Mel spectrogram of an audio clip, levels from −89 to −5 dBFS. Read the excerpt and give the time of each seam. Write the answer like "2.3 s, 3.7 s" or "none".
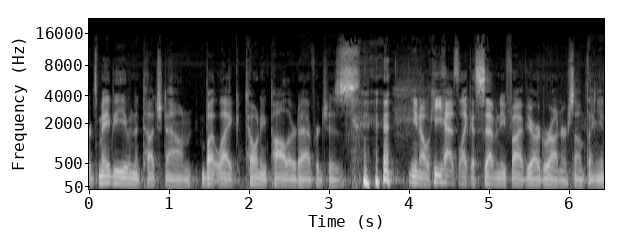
1.3 s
